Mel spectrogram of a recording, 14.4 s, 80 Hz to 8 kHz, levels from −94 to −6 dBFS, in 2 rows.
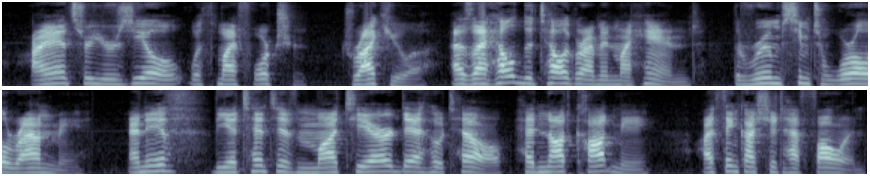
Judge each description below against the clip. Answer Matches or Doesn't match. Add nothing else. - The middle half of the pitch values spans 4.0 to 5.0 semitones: Doesn't match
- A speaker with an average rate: Matches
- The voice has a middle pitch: Matches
